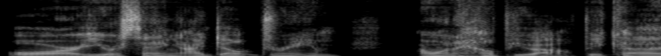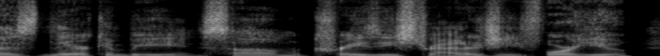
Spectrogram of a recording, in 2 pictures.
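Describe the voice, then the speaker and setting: A man hosting a business podcast, talking casually to his community with a slightly hoarse voice and lots of fillers and asides. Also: on the low side, unhurried, no echo, clean studio sound. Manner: energetic, chatty, many fillers and asides. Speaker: podcast host and business coach. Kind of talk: casual talk to a community call.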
